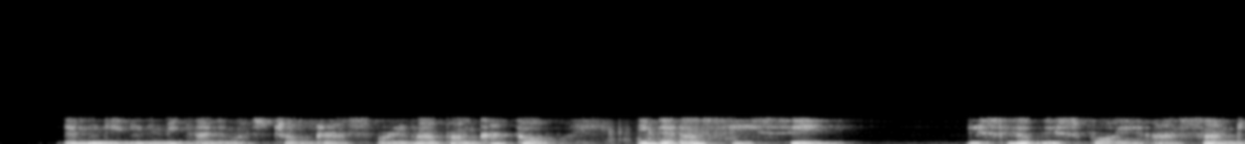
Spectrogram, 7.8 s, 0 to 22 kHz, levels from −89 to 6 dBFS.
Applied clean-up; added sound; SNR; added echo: neural mask model DeepFilterNet 3.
